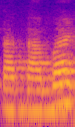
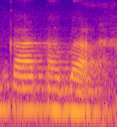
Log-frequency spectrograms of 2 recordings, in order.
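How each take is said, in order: First: Said in the usual way. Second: Second "kata ba" as kaa-ta-ba; "kata ba" opening on a held vowel; long first vowel. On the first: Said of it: "itu memiliki durasi pendek". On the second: Shown as a demonstration. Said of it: "itu memiliki durasi yang panjang".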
